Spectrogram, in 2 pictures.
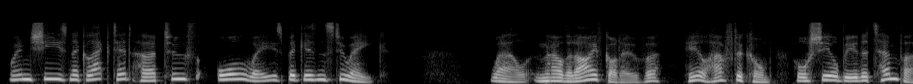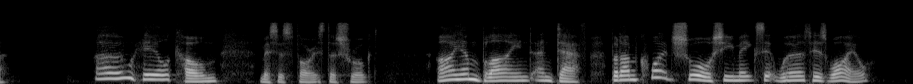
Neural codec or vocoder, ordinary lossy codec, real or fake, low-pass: codec, 16 kHz, 0.3 kbps, FocalCodec; Opus, 32 kbps; fake; 7.2 kHz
